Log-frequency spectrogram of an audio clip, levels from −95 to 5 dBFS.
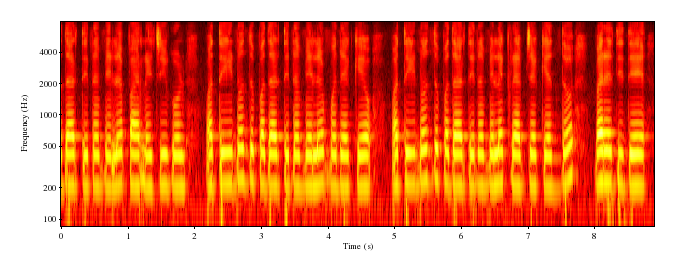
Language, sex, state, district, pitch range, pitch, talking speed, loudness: Kannada, female, Karnataka, Bidar, 205-220 Hz, 210 Hz, 115 wpm, -21 LUFS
